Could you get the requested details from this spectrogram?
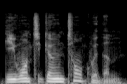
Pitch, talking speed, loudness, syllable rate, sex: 115 Hz, 425 wpm, -16 LUFS, 7.7 syllables/s, male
